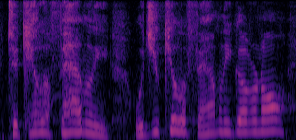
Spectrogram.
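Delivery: high, loud mock taunting of a drunk senior; drunk senior Marine. Drunk senior Marine grilling a junior during push-ups, hammed-up high taunt. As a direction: needle the junior with a mocking singsong. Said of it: "they go".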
